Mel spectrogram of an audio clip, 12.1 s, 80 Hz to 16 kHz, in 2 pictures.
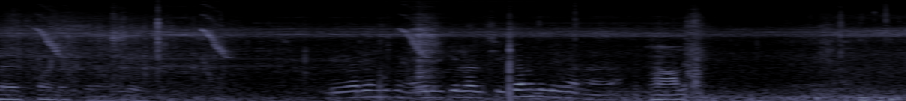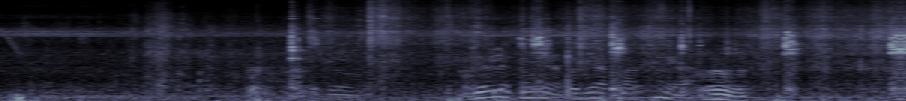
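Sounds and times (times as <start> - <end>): food sizzling: 6.8 - 12.0
spoon scraping clay pot: 9.5 - 12.0.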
